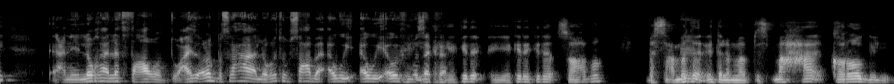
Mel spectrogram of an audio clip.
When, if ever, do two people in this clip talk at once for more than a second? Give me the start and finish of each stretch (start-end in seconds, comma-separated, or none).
none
